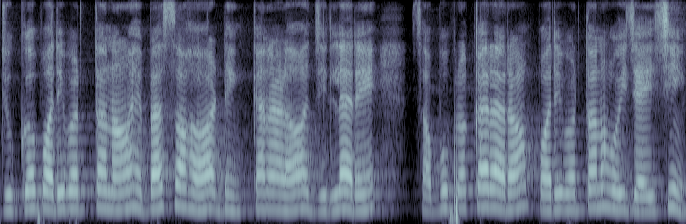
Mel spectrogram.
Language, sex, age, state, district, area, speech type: Odia, female, 18-30, Odisha, Dhenkanal, rural, spontaneous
